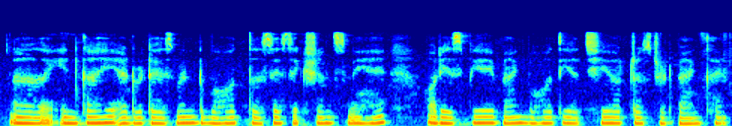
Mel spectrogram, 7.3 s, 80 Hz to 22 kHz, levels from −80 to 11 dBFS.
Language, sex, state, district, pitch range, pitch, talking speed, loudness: Hindi, female, Uttar Pradesh, Budaun, 175-185 Hz, 180 Hz, 155 wpm, -15 LUFS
